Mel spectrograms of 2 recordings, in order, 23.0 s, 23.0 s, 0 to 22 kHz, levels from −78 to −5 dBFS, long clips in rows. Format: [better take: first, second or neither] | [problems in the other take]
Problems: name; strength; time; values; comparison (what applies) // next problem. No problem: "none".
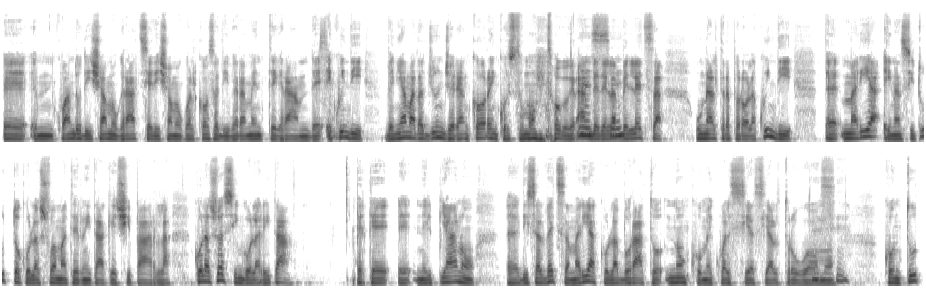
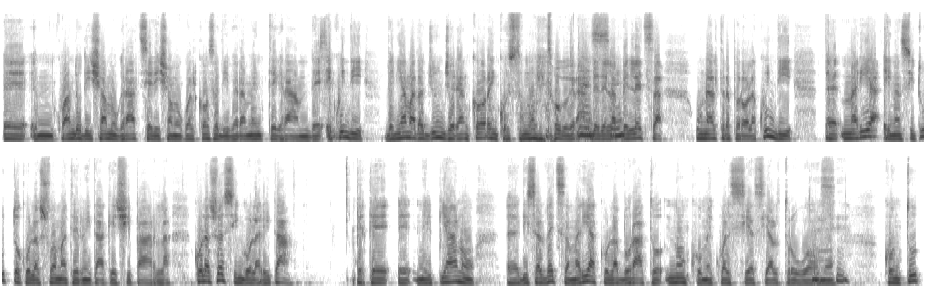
first | distortion; slight; 10% of the sound clipped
